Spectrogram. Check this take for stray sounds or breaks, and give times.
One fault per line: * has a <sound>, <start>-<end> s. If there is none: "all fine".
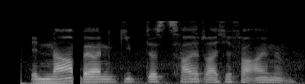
* has a dropout, 0.7-0.8 s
